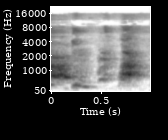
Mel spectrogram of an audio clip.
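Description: Dogs bark indoors nearby in three quick, loud barks, with no talk over them.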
